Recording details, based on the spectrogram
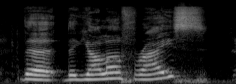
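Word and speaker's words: jollof: to make uh I'm not sure if I'm pronouncing it right. The the jalof rice.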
